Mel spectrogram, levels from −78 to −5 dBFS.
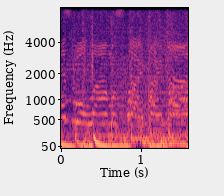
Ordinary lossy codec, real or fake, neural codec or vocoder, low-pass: none; real; none; none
